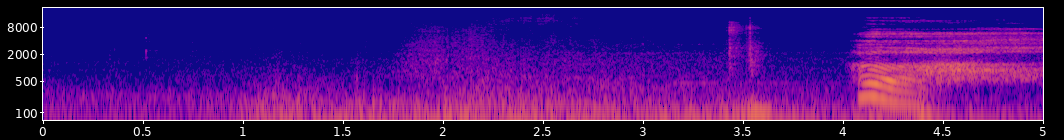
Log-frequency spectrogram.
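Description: A low magical rumble swells with a soft shimmering hiss.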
